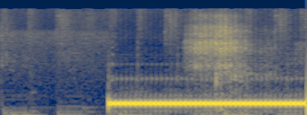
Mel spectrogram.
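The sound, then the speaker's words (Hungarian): A telephone dial tone sounds while a call is placed to a listener. A single loud, steady tone cuts in after a brief quiet moment and holds at one pitch to the end. “Hívjuk a naphallgatóját közben.”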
